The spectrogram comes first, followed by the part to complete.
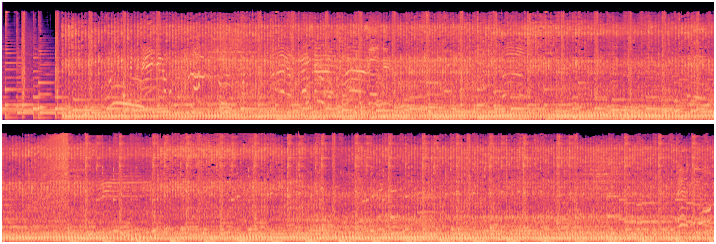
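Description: Engine of a motorised outrigger boat (bangka) running steadily under way at sea. It is a loud, constant drone with a low hum, starting about a second in as ukulele music cuts off.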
